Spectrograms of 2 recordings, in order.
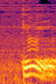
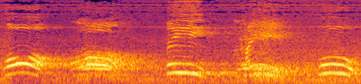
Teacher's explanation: Nah, huruf qaf itu, ya, pangkal lidahnya naik, kemudian menyentuh daging yang itu, ya.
